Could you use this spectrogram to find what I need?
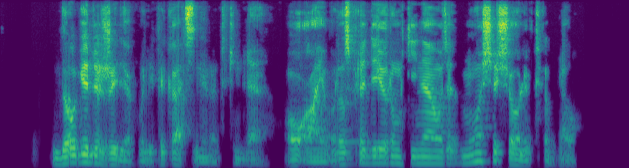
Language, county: Lithuanian, Vilnius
